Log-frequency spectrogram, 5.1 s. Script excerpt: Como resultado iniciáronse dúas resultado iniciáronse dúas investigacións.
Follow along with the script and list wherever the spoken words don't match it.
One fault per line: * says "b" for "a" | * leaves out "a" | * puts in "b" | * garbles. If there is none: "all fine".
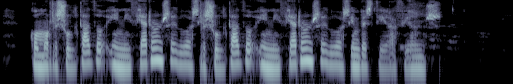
all fine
